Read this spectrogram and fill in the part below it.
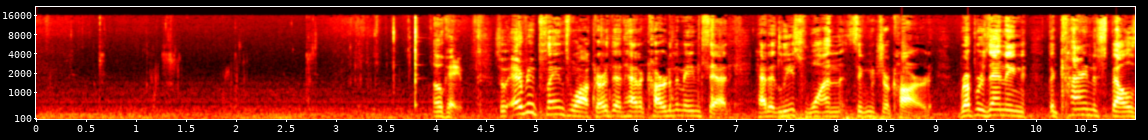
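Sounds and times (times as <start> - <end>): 
person taking a drink: 0.4 - 4.6
speech: 4.0 - 10.9.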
